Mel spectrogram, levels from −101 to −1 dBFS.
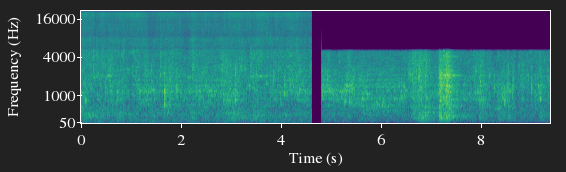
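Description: Everyday sounds; at 4.61 s a 200 ms gap, then nothing above 5 kHz and a new noise floor about 30 dB down at unchanged level, likely an input switched to a poorer device rather than filtering.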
